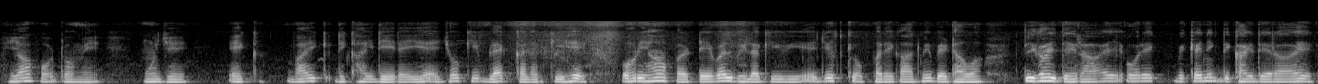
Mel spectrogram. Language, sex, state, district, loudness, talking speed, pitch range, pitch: Hindi, male, Andhra Pradesh, Krishna, -17 LUFS, 170 wpm, 120-145 Hz, 125 Hz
